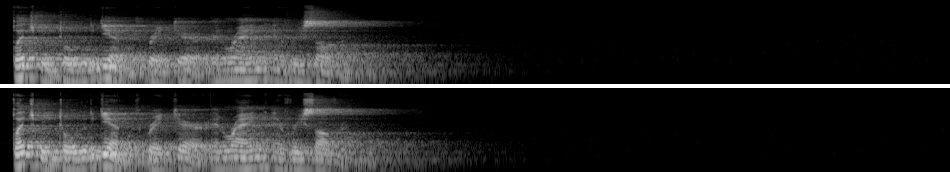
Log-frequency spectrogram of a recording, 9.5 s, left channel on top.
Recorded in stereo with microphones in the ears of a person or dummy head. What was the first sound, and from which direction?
A man speaking, 30° right (ahead or behind).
